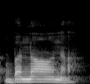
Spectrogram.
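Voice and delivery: "banana" the British way, buh-NAH-nuh; British "banana", open ah in the middle; British accent. Shown as a demonstration. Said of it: "the British accent pronounce is as".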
